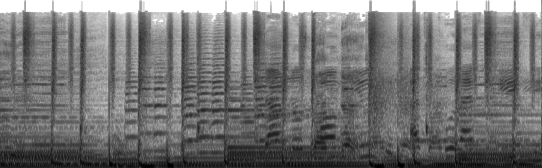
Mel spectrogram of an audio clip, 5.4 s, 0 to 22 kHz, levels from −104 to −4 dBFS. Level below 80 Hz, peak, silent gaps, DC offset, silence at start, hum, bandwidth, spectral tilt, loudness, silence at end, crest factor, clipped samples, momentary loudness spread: -16 dBFS; 0 dBFS; none; under 0.1%; 0 s; none; 17 kHz; -4 dB/octave; -12 LUFS; 0 s; 12 dB; under 0.1%; 2 LU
